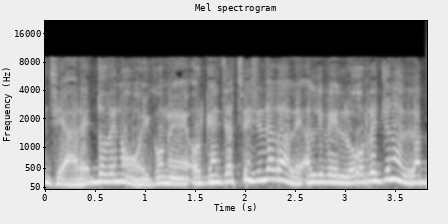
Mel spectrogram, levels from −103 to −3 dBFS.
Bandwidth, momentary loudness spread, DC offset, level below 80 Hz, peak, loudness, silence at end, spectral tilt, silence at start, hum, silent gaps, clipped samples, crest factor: 9.4 kHz; 1 LU; under 0.1%; -46 dBFS; -4 dBFS; -13 LUFS; 0 s; -6.5 dB/octave; 0 s; none; none; under 0.1%; 8 dB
